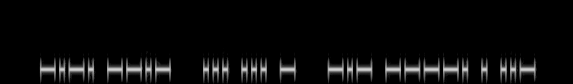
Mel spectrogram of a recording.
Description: Morse code, heard as a keyed tone, about 25 wpm, 700 Hz. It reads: CQ SST K9EU
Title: K1USN SST QSO Practice - 25wpm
